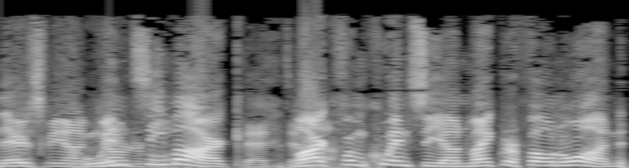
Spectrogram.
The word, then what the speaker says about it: Quincy: I don't know, but it's Quincy, Massachusetts. – I didn't know it had a Z in it. – Yeah, it does. It's pronounced that way.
